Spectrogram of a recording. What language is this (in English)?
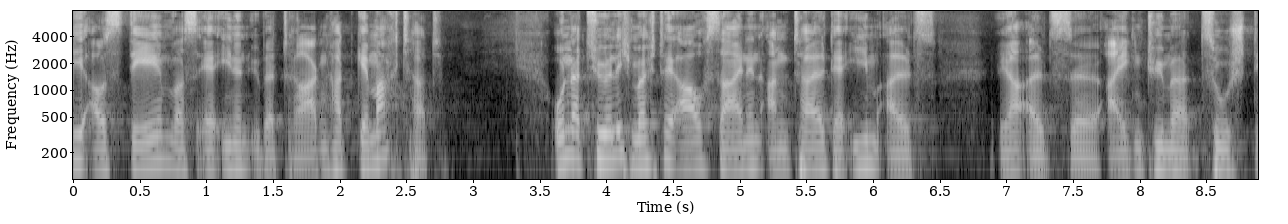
German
